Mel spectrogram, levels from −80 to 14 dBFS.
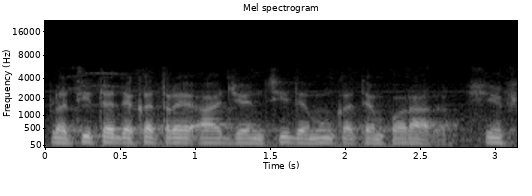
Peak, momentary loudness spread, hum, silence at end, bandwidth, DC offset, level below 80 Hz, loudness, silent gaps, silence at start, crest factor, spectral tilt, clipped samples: -10 dBFS; 7 LU; none; 0 s; 5.8 kHz; under 0.1%; -52 dBFS; -26 LUFS; none; 0.05 s; 16 dB; -10.5 dB/octave; under 0.1%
